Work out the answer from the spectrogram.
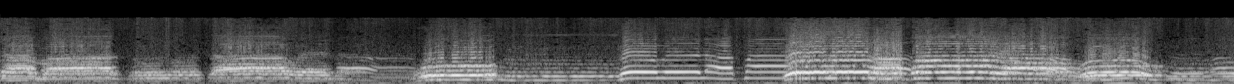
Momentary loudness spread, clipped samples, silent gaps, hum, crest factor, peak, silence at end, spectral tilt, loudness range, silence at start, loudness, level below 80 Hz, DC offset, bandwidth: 14 LU; under 0.1%; none; none; 12 dB; 0 dBFS; 0 s; -5 dB/octave; 6 LU; 0 s; -12 LUFS; -38 dBFS; under 0.1%; 9.6 kHz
